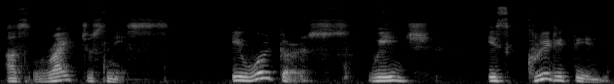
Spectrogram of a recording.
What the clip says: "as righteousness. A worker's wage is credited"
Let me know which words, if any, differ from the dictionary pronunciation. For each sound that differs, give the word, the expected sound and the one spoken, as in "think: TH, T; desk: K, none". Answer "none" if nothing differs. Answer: worker's: Z, S; wage: JH, CH; is: Z, S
